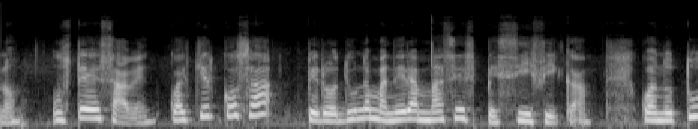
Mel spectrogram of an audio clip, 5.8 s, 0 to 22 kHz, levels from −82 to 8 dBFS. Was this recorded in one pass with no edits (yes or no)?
yes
